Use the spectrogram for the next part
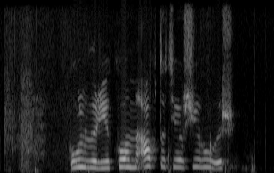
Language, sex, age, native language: Icelandic, male, 11, Icelandic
